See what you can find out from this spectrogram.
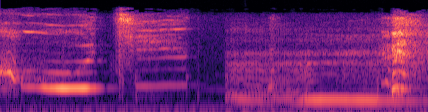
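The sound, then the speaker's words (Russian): Crying in two drawn-out, wavering wails, each a whimpering, moaning cry with a quivering pitch, loud and close, separated by a brief gap. “Тише. Ты своим плачем разбудил девочку.”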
